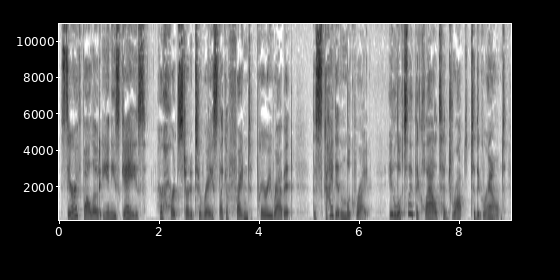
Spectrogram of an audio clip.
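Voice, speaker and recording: A woman reading a children's story aloud as an expressive narrator. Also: mid-range voice, husky. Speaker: storybook reader.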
